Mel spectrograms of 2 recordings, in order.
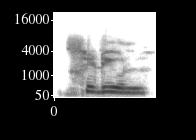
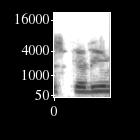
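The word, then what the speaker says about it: schedule: শিডিউল। এই শিডিউল, এটা অনেক সময় স্কেডিউল উচ্চারণ করে।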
